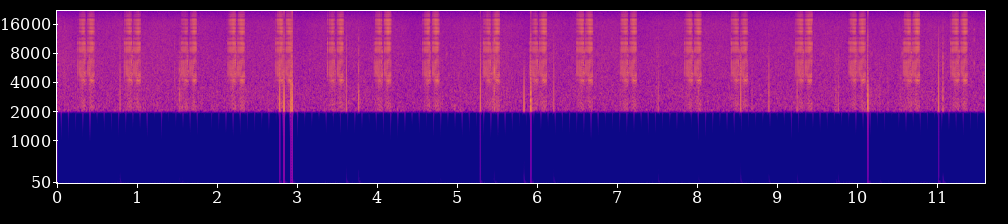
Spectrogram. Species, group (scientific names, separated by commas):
Incertana incerta, Orthoptera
